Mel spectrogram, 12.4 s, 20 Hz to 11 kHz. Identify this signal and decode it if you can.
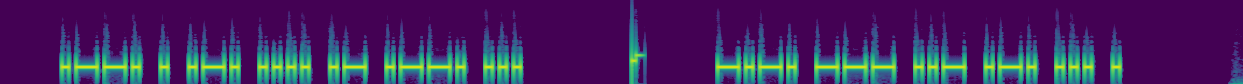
Morse code, heard as a keyed tone, about 17 wpm, 700 Hz. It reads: PERHAPS COURSE
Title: Sentences from Top 500 Words - New Word Drill - 17wpm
